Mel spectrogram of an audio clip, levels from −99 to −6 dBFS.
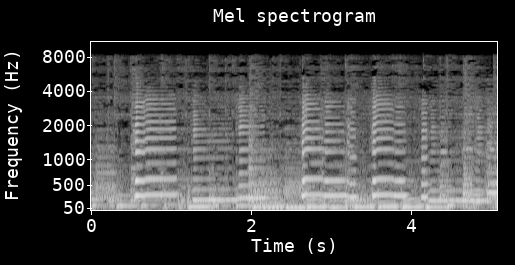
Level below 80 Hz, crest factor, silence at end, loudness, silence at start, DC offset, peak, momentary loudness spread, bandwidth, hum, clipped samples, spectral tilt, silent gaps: -30 dBFS; 18 dB; 0 s; -25 LUFS; 0 s; under 0.1%; -6 dBFS; 4 LU; 8.4 kHz; none; under 0.1%; -7 dB/octave; none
